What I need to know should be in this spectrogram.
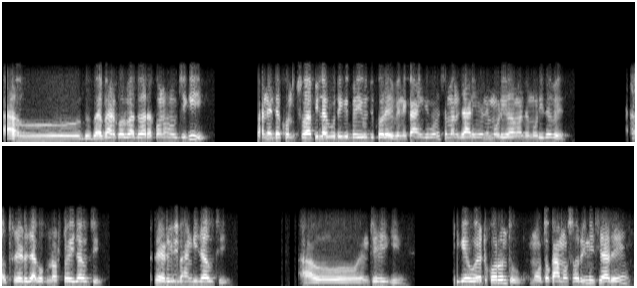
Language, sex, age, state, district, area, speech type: Odia, male, 45-60, Odisha, Kandhamal, rural, conversation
